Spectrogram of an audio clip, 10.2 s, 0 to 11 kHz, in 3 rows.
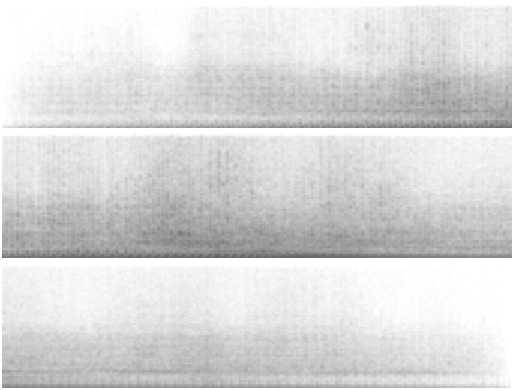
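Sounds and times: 
car passing: 0:02.0 - 0:09.8.

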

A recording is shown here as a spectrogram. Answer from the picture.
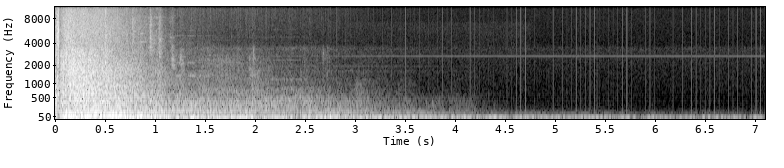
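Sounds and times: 
submarine hit: 0:00.0 - 0:05.6.

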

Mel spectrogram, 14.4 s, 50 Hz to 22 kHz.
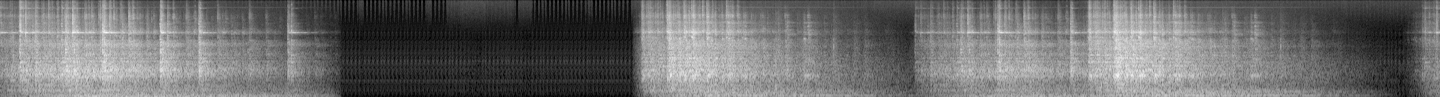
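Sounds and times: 
metal chain-link rattle: 0:00.0 - 0:03.3, 0:06.4 - 0:13.5.

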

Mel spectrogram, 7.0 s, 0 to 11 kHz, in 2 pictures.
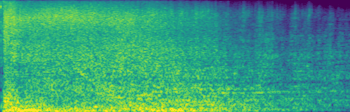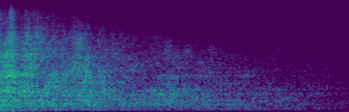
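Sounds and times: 
weapons missile launch: 0:00.0 - 0:03.9.

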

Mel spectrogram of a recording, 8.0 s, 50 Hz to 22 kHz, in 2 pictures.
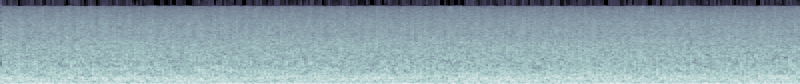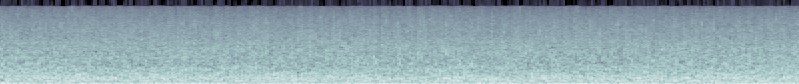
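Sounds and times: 
bomber engine running close: 0:00.0 - 0:07.9.

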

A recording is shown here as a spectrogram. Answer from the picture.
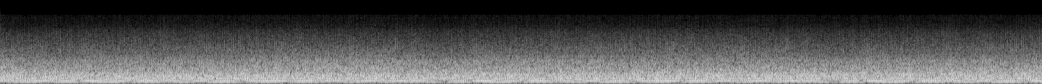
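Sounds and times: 
helicopter engine: 0:00.0 - 0:10.4.

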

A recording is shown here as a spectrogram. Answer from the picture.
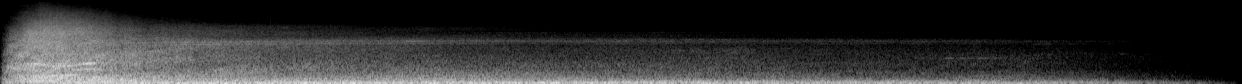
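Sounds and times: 
MiG-29 jet fighter flyby: 0:00.0 - 0:10.6.

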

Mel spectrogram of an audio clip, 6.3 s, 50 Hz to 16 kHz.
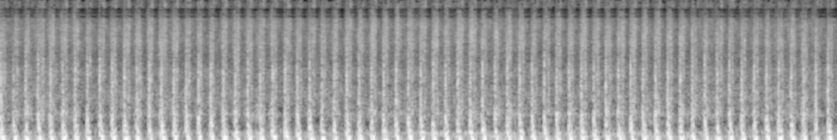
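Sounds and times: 
UH-1H helicopter rotor: 0:00.0 - 0:06.2
aircraft engines: 0:00.0 - 0:06.2.

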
